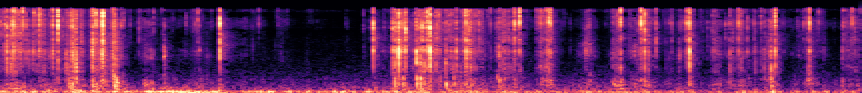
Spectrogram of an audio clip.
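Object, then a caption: Ball of layered plastic tape. A small blade cuts and peels layers from an elongated red and white ball of solid, layered plastic tape while the other hand holds it. The clip is a string of bright, crisp crackles and tearing, crinkling snaps, with a steady low hum underneath.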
